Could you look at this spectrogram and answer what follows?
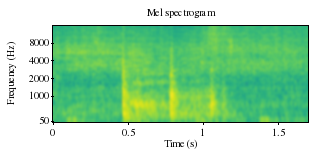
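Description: Potatoes in a pan for a village-style tangra fish curry give a soft background sizzle, broken by three quick scraping stirs close to the microphone.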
